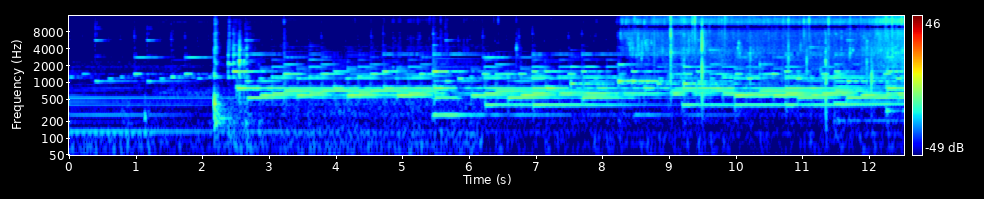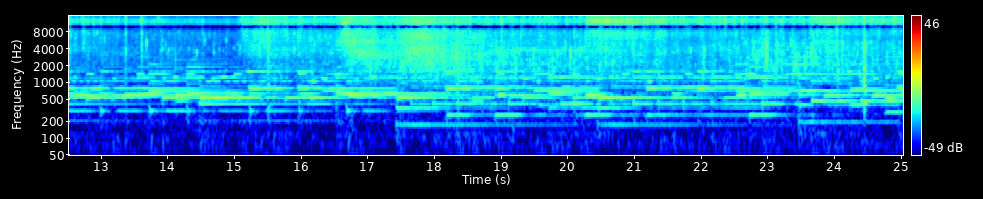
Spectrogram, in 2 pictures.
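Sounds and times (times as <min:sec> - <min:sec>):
background music with held notes: 0:00.0 - 0:25.0
ginger sizzling in hot oil: 0:08.3 - 0:25.0.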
